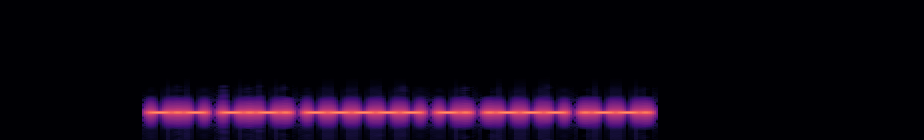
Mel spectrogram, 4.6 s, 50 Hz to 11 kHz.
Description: Morse code, heard as a keyed tone, about 37 wpm, 700 Hz. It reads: KC0NJP
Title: USA Call Signs - 6 Characters - Repeated 2x - 40wpm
